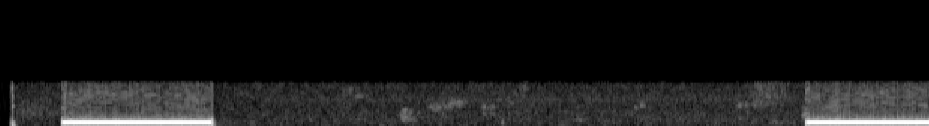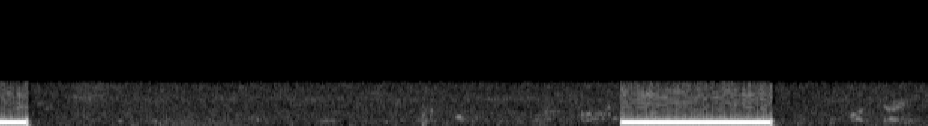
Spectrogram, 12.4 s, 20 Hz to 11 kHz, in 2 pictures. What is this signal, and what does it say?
Ringback tone (Europe, 425 Hz), with speech.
